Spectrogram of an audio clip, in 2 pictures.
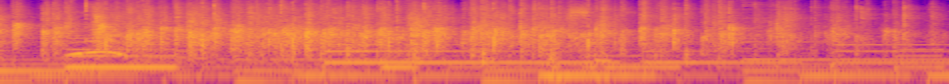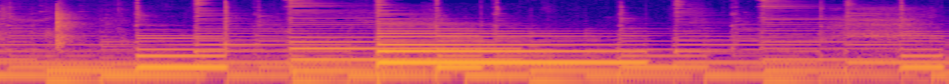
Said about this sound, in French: Saïkali on peut applaudir.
